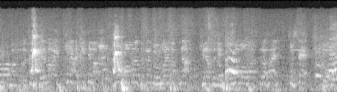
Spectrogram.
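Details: Pet otter kept indoors, following the owner's mother around the home; three sharp, high, downward-sweeping chirps spaced a second or two apart over quiet room noise and faint household sounds.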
